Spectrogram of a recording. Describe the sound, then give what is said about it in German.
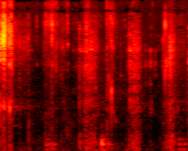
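Loud crunching of crispy lentil chips being chewed, a rapid series of crisp crackling bursts repeating in an uneven rhythm, with no talking. “Nein, ich knusper nur”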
